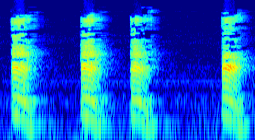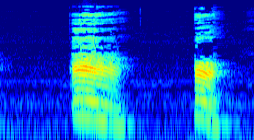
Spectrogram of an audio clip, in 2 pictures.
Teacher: these are all open vowels and they're called open because the jaw is lower and and the mouth is more open okay and these are the sounds the dentist would ask you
